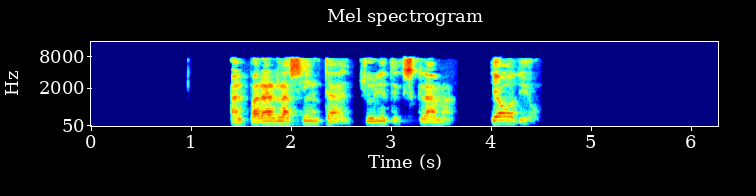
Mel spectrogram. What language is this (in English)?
Spanish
